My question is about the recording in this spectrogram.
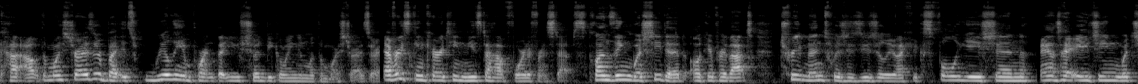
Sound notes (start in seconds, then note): none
